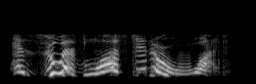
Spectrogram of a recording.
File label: Female Old; rebel cops 2019 gamerip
